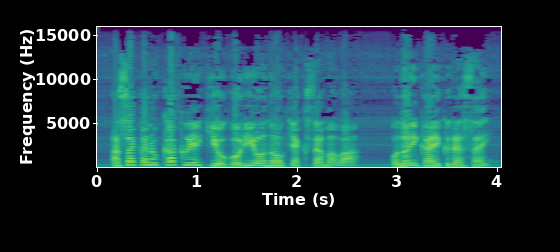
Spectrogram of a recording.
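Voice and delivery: ordinary talk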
